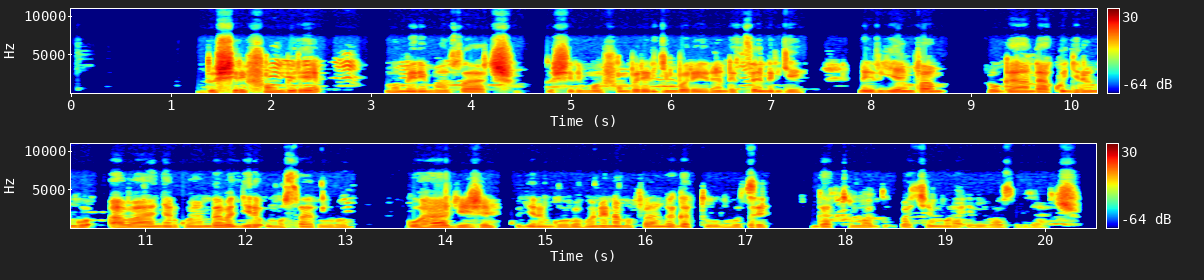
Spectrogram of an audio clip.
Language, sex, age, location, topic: Kinyarwanda, female, 36-49, Musanze, agriculture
